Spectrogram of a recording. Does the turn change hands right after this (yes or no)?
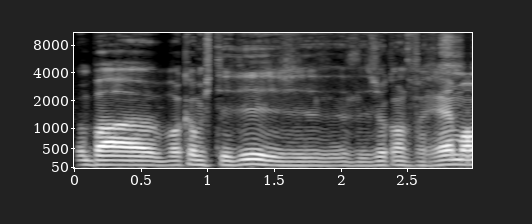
yes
